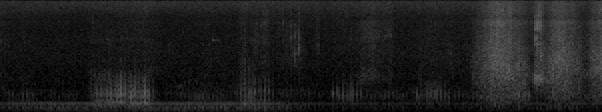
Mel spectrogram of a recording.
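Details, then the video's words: Pet cat Bonie, who loves being brushed, sneezes while being groomed indoors: steady low purring and brushing rustle, a short spoken word, then one sudden sharp burst of sneeze near the end. "Katze Bonie Liebt Bürsten Niest Lustig Cat sneeze"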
